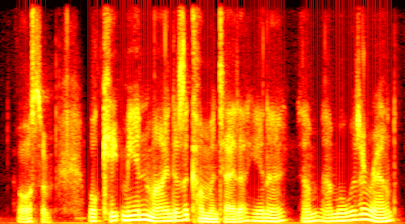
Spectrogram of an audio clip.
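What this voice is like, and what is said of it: Australian accent. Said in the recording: “I love the voice. I lived in Melbourne for 2 years ... I love hearing the accent. It makes it seem like I'm, you know, back when I was 18 years old down there.”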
